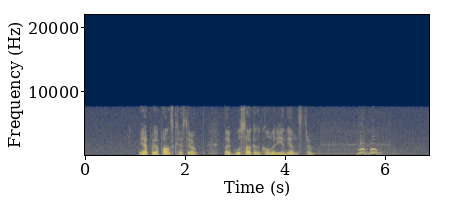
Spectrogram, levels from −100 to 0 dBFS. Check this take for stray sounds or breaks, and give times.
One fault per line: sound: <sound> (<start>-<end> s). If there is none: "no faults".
sound: bark (5.4-6.0 s)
